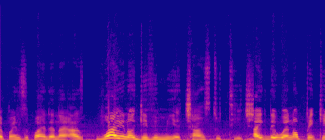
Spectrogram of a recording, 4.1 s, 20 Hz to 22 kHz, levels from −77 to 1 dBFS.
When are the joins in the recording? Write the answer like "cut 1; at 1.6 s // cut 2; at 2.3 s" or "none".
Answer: cut 1; at 1.0 s // cut 2; at 3.2 s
